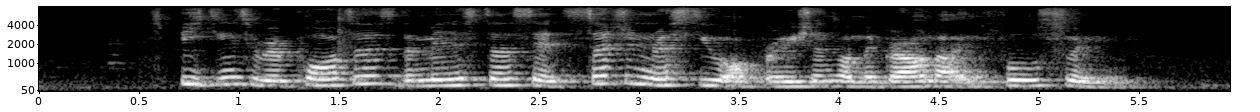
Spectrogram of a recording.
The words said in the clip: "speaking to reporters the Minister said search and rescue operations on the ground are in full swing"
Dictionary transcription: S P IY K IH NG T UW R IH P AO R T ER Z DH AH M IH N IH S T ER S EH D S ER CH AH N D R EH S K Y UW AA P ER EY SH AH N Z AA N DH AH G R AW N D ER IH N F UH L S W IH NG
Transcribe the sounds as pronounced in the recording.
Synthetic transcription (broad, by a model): S P IY K IH NG T UW R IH P AO T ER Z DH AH M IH N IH S T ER S EH D S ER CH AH N R EH S K Y UW AA P ER EY SH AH N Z AA N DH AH G R AW N D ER IH N F UH L S W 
